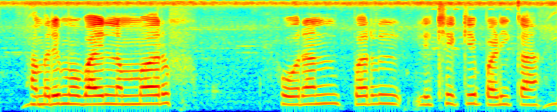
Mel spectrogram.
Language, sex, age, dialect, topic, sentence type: Bhojpuri, female, 18-24, Western, banking, question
